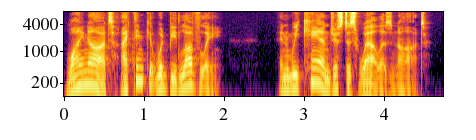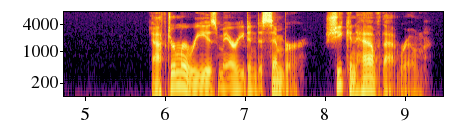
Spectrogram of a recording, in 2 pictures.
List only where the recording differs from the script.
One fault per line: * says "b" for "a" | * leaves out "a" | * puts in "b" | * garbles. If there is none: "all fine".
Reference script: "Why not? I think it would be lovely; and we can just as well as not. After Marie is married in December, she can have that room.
all fine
